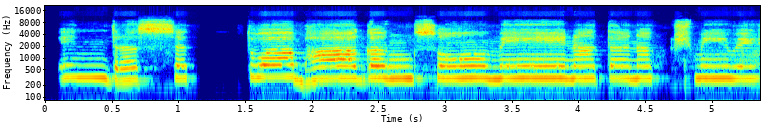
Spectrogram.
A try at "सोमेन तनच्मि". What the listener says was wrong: यहाँ पर भी सोमे ना तनच्मी ऐसे बोलना है। यहाँ पर न में जो आ है वो सुनाई नहीं पड़ रहा, तो उसको ठीक कर लें, बोले।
